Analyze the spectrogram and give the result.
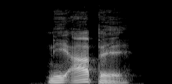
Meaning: Naples (a port city and comune, the capital of the Metropolitan City of Naples and the region of Campania, Italy)
- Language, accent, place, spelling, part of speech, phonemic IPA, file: German, Germany, Berlin, Neapel, proper noun, /neˈaːpəl/, De-Neapel.ogg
